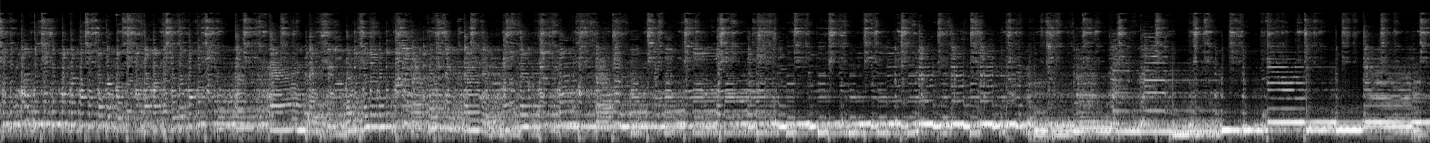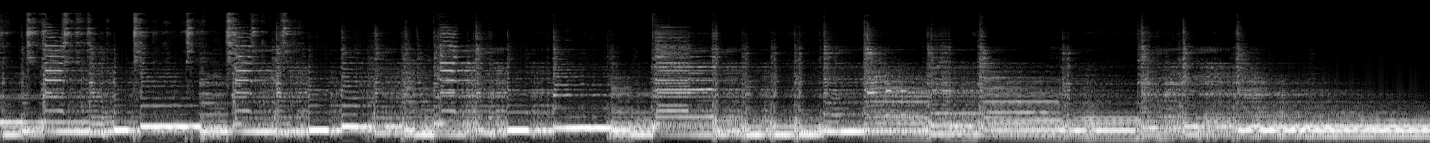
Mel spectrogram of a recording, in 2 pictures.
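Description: Electric guitar being played: a continuous run of picked notes.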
